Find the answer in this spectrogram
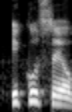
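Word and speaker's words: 읽어요: consonant होगा उसको पढ़ेंगे दूसरा जो कंसोनेंट है वो साइलेंट हो जाएगा तो खियो जो है वो तरतीब के लिहाज से रियोल से पहले आता है तो इसलिए यहां पे खियो की साउंड आएगी और रियोल जो है वो साइलेंट हो जाएगा तो इसीलिए हम इसको इक सेयो पढ़ेंगे इक सेयो इक सेयो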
